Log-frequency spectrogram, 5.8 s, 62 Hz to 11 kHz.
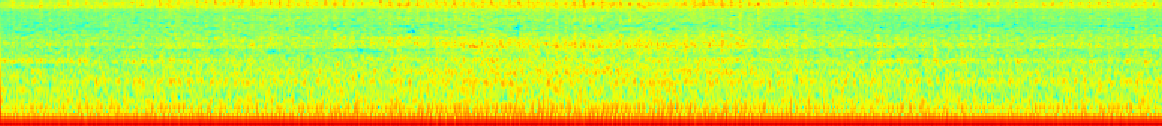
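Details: Opel Antara facelift, 2.4 naturally aspirated petrol, AWD, at idle: a fast, even clatter at a few beats per second over the low engine drone, pointing to timing chain rattle.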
